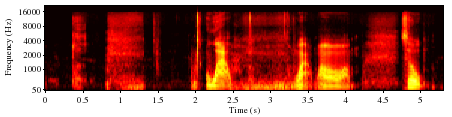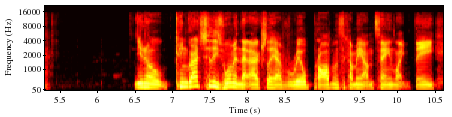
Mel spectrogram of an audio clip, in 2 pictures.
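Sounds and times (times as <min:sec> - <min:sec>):
loud burp: 0:00.4 - 0:00.7
speech: 0:02.2 - 0:05.1, 0:06.5 - 0:10.6.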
